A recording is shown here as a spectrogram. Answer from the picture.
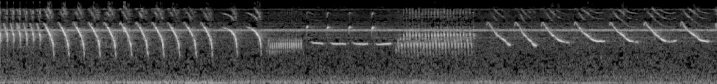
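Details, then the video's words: Training song for canaries, tutor notes for young males: fast rolls of downward-swept high notes, then short low whistled notes in a row, a harsh buzzy burst, and slower spaced sweeping notes over a sustained high tone. "You Won’t Believe How Fast Your Canary Starts Singing"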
